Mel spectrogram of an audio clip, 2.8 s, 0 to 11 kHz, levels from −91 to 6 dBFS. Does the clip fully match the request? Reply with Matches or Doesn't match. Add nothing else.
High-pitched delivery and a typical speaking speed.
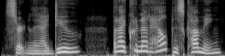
Matches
